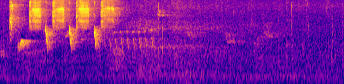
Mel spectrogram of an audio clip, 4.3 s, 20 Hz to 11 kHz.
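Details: Thrush nightingale singing at night on 17 May 2023: a loud phrase of about six repeated sharp, high, rattling notes, then quieter scattered clicks and faint distant chips in a calm background.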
